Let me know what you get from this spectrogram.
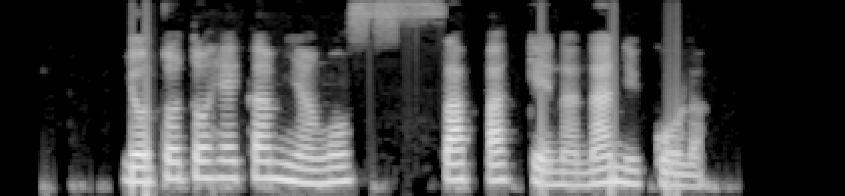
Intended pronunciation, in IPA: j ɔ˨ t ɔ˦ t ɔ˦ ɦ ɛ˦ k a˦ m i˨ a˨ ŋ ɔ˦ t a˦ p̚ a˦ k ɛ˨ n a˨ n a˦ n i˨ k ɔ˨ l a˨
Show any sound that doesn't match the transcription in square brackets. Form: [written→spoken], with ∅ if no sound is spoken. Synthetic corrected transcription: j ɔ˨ t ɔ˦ t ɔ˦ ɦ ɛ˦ k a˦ m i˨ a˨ ŋ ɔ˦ [t→s] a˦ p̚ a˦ k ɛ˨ n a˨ n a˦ n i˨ k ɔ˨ l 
